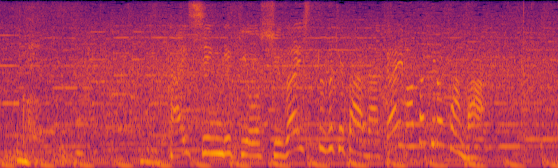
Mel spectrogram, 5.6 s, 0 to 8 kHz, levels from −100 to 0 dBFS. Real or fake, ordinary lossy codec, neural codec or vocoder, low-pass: real; none; none; none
